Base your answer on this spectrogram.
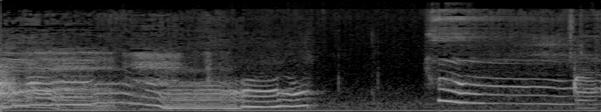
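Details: Dog from a compilation of funny pet moments, giving drawn-out, moaning whine-like tones that bend up and down in pitch over about three seconds, then a pause and another long wavering tone, over a steady low indoor hum.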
